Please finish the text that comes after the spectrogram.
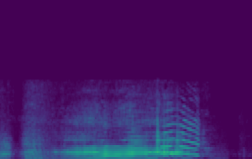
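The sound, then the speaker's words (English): A Sumatran rhino gives a single drawn-out, wavering, high-pitched squeal, loud, with a brief breathy burst of air out through the nostrils partway through before the call cuts off. “They do this high pitched squeak and then a, a, burst of air out through the nostrils.”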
